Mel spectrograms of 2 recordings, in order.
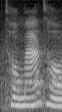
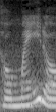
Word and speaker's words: tomato: Rồi, cái này là tomato là bên Anh, ok. Còn không là tomato là của Mỹ đúng không?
